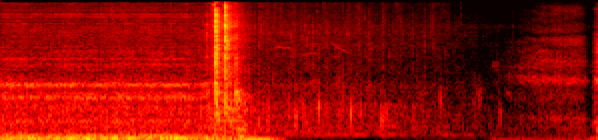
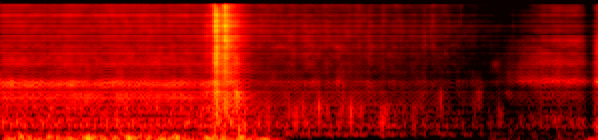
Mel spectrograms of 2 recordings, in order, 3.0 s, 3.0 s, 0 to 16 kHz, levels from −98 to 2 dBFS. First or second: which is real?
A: first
